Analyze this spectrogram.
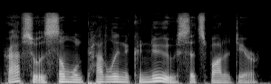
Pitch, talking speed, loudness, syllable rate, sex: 105 Hz, 245 wpm, -18 LUFS, 6.3 syllables/s, male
